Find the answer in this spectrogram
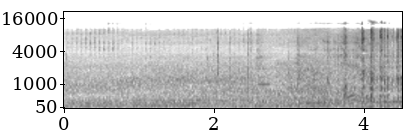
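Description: Classic muscle car engines running with a steady low rumble. Near the end a rapid rhythmic ticking, several beats a second, comes in and grows louder.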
